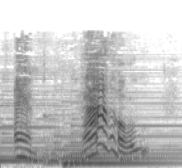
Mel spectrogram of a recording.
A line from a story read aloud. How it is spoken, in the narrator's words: giggled Gertrude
